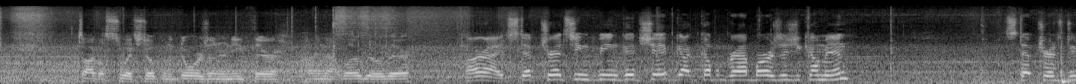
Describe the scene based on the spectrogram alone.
An adult male speaks as a vehicle engine runs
